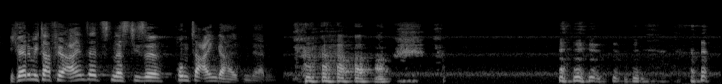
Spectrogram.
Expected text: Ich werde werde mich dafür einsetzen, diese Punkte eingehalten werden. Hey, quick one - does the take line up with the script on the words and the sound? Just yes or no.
no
